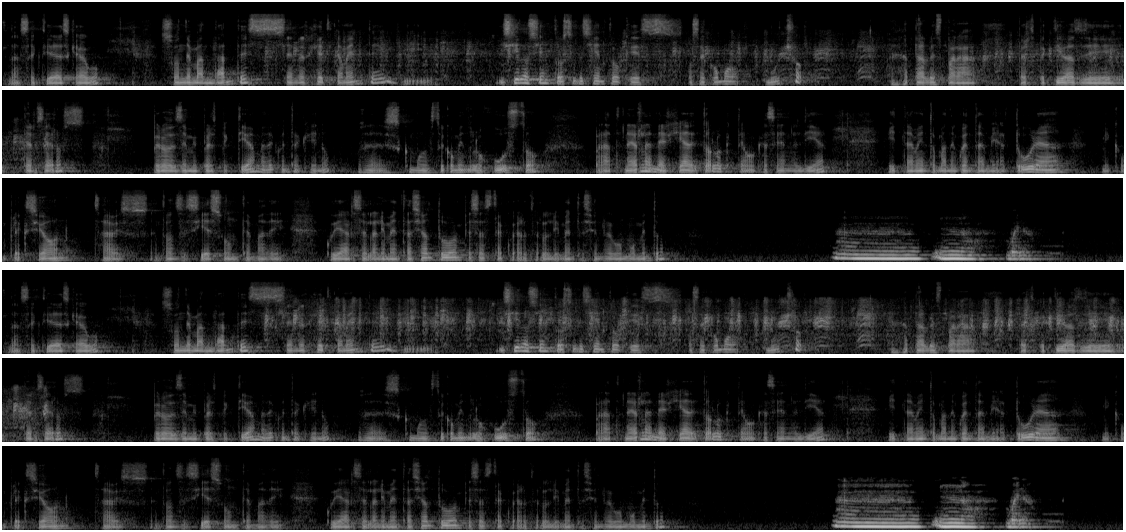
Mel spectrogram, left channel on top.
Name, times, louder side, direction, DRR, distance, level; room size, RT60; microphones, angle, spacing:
voice 1, 0.0-7.4 7.6-8.1 8.9-14.5 14.8-29.1, left 1 dB, 15° left, 13 dB, 1.0 m, -36 dB
sound 1, 2.6-11.7, right 7 dB, 40° right, 1.3 m, -43 dB
voice 2, 30.7-33.1, right 3 dB, 70° right, 15 dB, 1.0 m, -24 dB
26.5 x 17.5 x 9.3 m, 0.79 s
head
